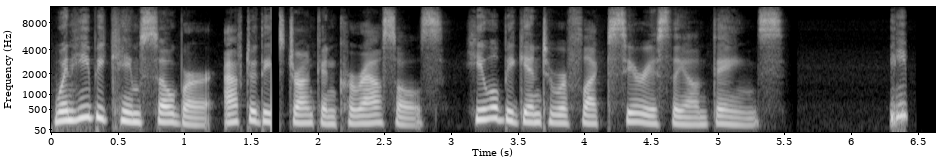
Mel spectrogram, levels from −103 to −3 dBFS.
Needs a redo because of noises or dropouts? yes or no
yes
